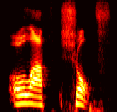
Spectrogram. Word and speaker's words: Scholz: One of his main competitor is the Social Democratic Party, Olaf Scholz. Am I saying that right? He's the leader of that party. – Mm-hmm. Yeah. – There you go. – Saying it right.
